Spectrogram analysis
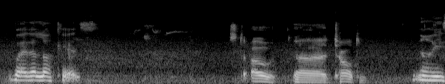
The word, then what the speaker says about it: Tarleton: place which place where the look is stowed Tarleton no you said it right did I yeah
